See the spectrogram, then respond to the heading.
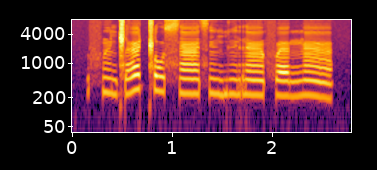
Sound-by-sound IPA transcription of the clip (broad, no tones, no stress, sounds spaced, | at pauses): f ẽ ɡ͡ǁ æ ǁ o s æ̃ s ĩ ɡ ĩ r æ̃ f æ ŋ æ̃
